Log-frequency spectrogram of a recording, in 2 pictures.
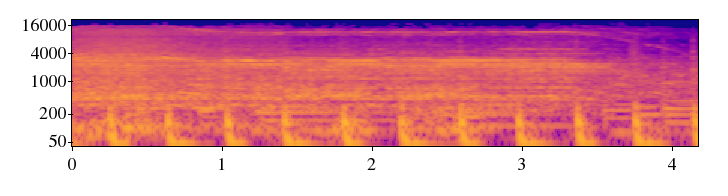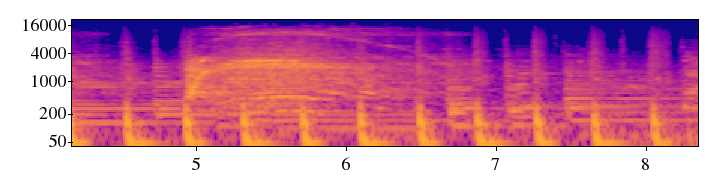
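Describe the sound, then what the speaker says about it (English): Pancake batter mixed with vegetable oil in a bowl, heard as rhythmic whisking strokes that knock steadily against the bowl, a dense continuous stretch at first, then slower and more spaced beats, close and fairly loud with no speech. "now I gotta mix that together"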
